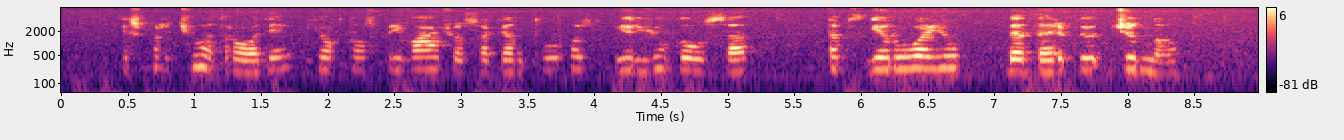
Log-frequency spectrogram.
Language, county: Lithuanian, Vilnius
